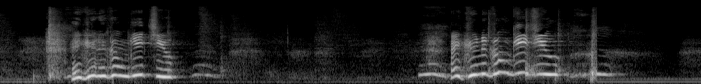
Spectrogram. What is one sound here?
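A baby babbles and squeals.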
